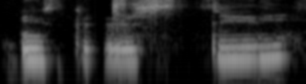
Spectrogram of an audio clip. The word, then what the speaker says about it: interested: The stress is in the first syllable, interested.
